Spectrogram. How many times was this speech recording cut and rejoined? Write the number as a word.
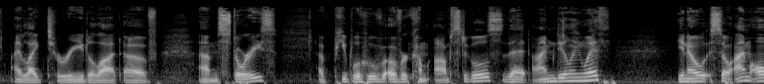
zero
